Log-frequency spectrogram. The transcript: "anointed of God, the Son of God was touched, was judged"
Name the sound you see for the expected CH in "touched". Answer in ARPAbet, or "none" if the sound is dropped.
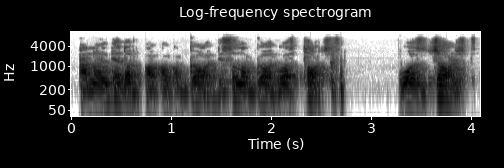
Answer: CH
